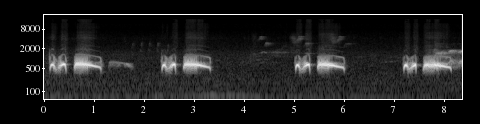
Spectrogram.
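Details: Spotted dove, "thúc gù" coo played to get wild and decoy doves to call. Four phrases, each a quick double note and a longer falling coo, come roughly every two to two and a half seconds.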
